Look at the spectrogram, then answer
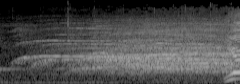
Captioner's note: applause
